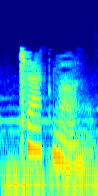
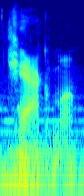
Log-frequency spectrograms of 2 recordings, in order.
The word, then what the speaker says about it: Chakma: That was the pronunciation though. Chakma. Chakma.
